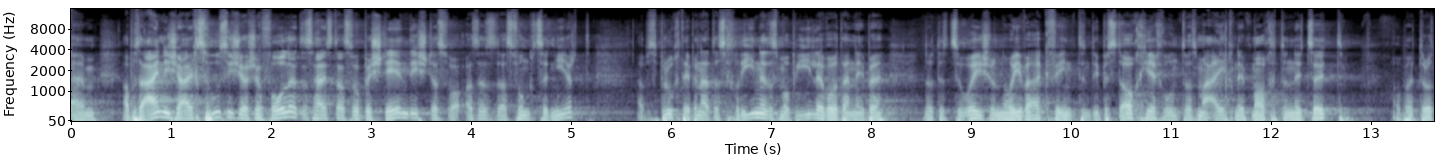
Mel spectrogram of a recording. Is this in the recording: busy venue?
yes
